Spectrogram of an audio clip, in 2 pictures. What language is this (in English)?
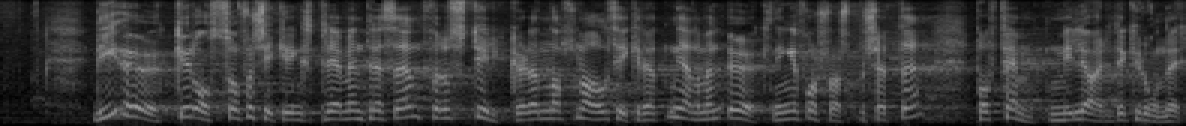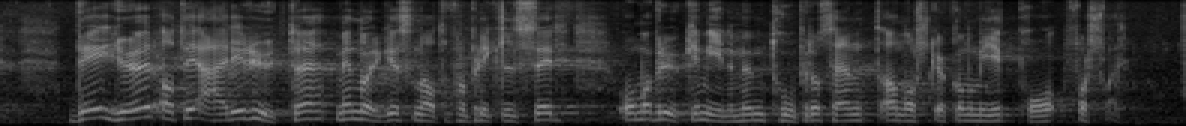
Norwegian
